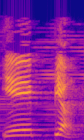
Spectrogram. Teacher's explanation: ಎ ಅಕ್ಷರನ್ನು ಸ್ವಲ್ಪ ದೀರ್ಘ ಹೇಳಬೇಕು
